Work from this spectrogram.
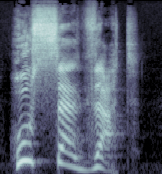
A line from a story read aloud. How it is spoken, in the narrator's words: Peter, fed up with the annoying noise, shouted out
